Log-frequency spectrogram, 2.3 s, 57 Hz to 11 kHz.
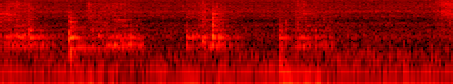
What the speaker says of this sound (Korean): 냄비에 손질한 국물용 멸치 15마리 넣고 센 불로 1분 볶습니다.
